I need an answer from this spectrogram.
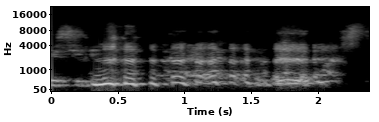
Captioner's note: laughter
